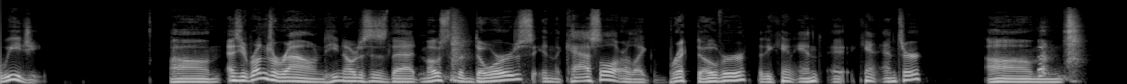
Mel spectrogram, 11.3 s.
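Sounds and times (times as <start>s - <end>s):
speech: 0.0s - 0.5s, 1.7s - 10.9s
person sneezing: 10.4s - 11.0s.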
